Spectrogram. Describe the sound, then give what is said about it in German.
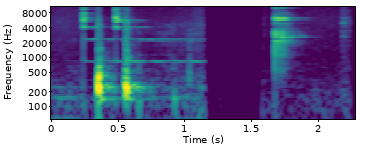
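Wine glasses clink together in a toast, several bright ringing taps with lingering tones, a brief silence, then another sharp clink. “stoßen wir erstmal auf unseren europäischen Weinabend, den wir dann mit Arns haben werden, an”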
